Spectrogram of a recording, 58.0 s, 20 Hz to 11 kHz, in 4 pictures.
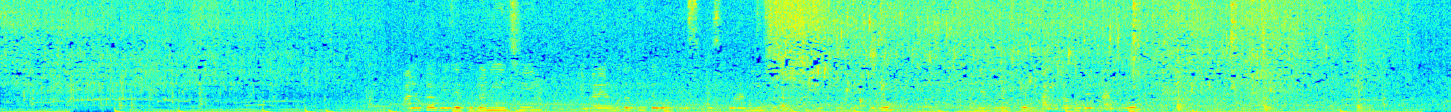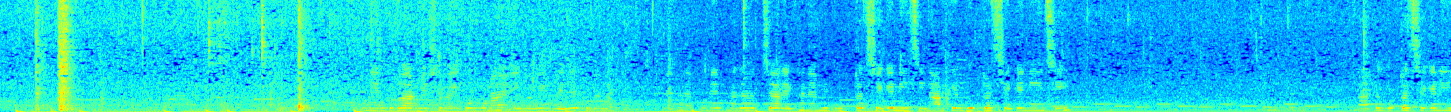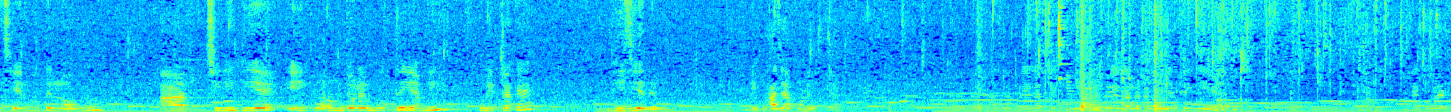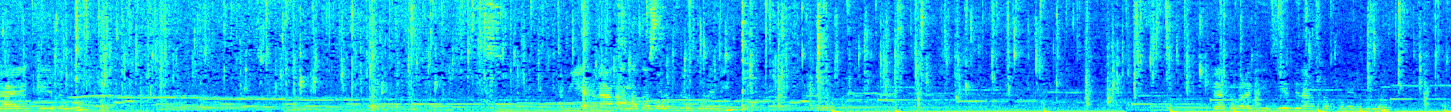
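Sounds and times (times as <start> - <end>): paneer sizzling in hot oil: 0.0 - 3.9, 5.0 - 21.9, 36.6 - 56.3
background music with bass beat: 0.0 - 26.9, 51.8 - 58.0.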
